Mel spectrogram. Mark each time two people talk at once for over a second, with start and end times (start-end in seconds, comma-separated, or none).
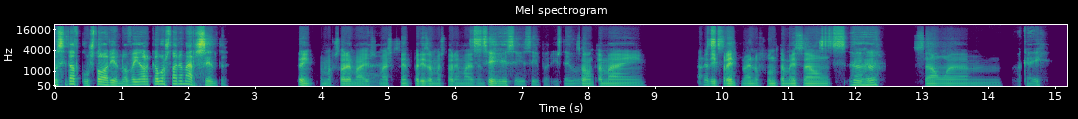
none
